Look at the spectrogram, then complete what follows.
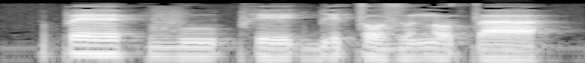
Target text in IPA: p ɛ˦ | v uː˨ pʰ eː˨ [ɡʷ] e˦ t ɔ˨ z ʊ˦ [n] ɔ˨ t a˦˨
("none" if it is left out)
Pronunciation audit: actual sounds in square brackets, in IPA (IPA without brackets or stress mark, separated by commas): ɡ͡b, n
